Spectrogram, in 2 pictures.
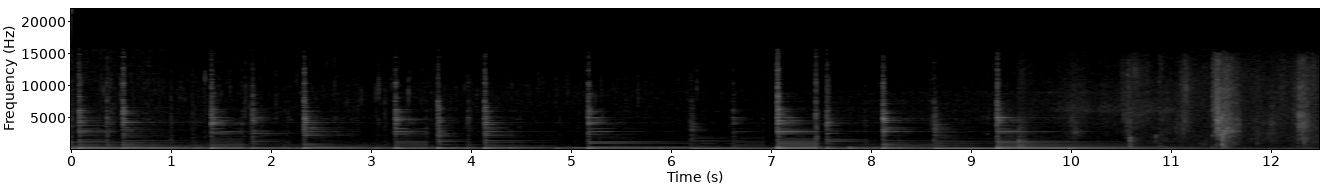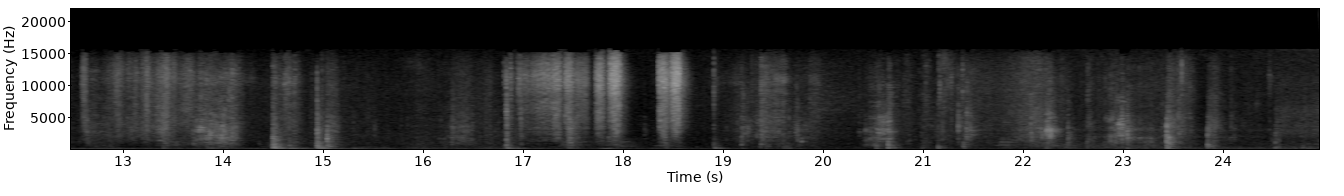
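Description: Solo acoustic guitar music, slow picked notes over a low held bass, dying away about ten seconds in. After that, only faint rustles and light knocks.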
